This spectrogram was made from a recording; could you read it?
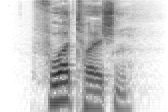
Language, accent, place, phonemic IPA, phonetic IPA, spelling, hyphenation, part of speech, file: German, Germany, Berlin, /ˈfoːɐ̯ˌtɔʏ̯ʃən/, [ˈfoːɐ̯ˌtʰɔʏ̯ʃn̩], vortäuschen, vor‧täu‧schen, verb, De-vortäuschen.ogg
- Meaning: to effect (make a false display of), fake, feign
